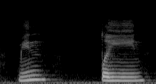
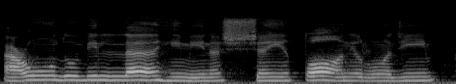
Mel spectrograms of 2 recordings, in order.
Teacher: حرف طا اس کا تلفظ مختلف ہے، چونکہ اس میں حرف صفت استعلاء اور اطباق پائی جاتی ہے، یعنی اس کو ہم پر اور بھاری تلفظ کریں گے · Term: تفخیم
